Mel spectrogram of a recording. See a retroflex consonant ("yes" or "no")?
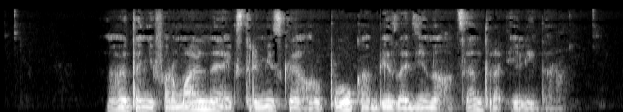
no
